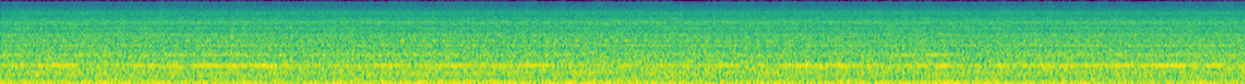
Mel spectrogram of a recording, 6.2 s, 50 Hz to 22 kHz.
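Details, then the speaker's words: 1971 Chevy C10 V8, cold start idle after snugging up loose bolts suspected of a noise: deep steady even rumble, no hiss or whistle; owner thinks tightening may have been the answer; normal idle. "I'm not hearing it right now that may have been the answer you know I still didn't crank those down really hard"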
